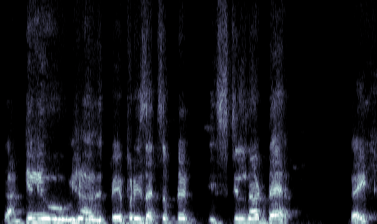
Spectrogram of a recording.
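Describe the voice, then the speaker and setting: A man's voice: high-pitched, moderate pace, darkish tone, slightly rough, low-quality recording. A middle-aged man with an Indian accent giving an earnest lecture, repeating his points for emphasis. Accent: Indian English. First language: not English. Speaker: professor giving a research talk.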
